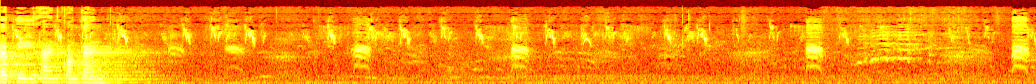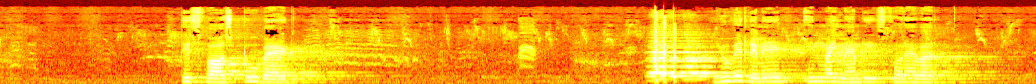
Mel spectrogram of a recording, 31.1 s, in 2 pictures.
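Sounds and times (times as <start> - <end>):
birds chirping: 0.0 - 7.3, 28.8 - 30.8.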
